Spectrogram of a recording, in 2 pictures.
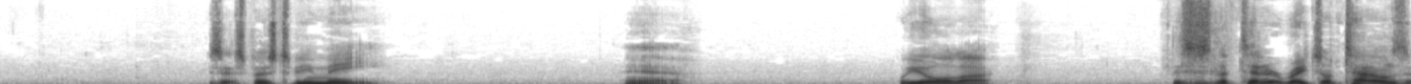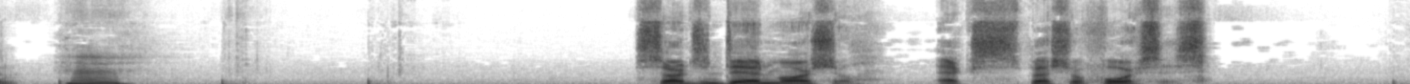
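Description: Another man asks a question calmly and then speaks at length.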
